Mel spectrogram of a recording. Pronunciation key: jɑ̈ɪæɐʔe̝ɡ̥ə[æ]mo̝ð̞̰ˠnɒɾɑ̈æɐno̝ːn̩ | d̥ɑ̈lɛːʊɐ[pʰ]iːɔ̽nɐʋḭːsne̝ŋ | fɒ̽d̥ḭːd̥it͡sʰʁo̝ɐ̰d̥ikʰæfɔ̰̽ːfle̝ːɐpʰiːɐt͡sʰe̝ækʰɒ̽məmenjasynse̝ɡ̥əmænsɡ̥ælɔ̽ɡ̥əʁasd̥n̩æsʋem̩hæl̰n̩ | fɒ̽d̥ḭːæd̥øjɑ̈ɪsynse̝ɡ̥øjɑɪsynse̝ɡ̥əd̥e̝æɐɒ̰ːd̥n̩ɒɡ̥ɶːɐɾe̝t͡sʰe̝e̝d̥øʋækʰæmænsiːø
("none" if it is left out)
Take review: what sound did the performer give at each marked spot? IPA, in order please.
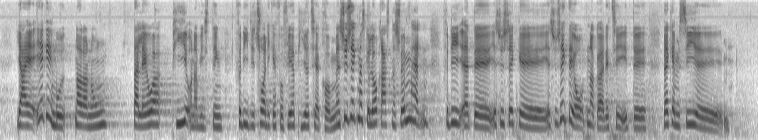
i, pʰ

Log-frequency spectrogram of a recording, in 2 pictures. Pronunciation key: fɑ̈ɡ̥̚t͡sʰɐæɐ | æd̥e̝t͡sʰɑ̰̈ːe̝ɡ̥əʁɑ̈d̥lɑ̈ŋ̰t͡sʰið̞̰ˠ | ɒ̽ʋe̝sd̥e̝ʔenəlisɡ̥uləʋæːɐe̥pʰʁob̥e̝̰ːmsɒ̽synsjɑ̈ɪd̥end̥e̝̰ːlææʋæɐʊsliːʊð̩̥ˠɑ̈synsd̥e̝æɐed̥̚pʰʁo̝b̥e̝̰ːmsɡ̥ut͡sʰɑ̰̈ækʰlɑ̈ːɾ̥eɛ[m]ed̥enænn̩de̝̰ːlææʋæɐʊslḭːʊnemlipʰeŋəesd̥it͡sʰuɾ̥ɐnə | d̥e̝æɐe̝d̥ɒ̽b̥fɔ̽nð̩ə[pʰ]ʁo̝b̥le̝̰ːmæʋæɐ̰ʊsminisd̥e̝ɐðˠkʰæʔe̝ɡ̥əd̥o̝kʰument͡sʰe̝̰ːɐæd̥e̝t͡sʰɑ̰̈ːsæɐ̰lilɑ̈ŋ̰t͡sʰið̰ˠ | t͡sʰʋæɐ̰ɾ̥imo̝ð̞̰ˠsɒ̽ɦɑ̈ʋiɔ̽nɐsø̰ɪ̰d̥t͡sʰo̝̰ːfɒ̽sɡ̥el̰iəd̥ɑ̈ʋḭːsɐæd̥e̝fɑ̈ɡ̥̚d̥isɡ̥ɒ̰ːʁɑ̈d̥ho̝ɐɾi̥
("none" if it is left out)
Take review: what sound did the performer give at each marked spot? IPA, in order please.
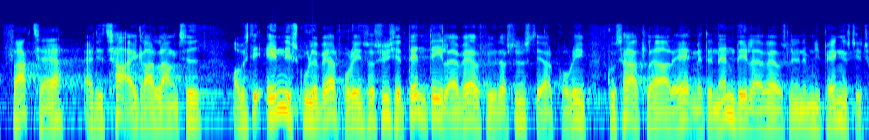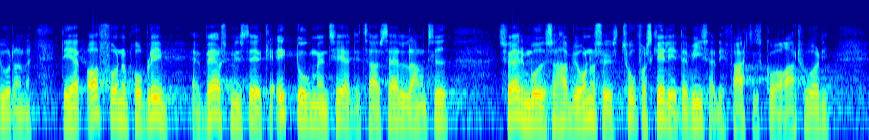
m, pʰ

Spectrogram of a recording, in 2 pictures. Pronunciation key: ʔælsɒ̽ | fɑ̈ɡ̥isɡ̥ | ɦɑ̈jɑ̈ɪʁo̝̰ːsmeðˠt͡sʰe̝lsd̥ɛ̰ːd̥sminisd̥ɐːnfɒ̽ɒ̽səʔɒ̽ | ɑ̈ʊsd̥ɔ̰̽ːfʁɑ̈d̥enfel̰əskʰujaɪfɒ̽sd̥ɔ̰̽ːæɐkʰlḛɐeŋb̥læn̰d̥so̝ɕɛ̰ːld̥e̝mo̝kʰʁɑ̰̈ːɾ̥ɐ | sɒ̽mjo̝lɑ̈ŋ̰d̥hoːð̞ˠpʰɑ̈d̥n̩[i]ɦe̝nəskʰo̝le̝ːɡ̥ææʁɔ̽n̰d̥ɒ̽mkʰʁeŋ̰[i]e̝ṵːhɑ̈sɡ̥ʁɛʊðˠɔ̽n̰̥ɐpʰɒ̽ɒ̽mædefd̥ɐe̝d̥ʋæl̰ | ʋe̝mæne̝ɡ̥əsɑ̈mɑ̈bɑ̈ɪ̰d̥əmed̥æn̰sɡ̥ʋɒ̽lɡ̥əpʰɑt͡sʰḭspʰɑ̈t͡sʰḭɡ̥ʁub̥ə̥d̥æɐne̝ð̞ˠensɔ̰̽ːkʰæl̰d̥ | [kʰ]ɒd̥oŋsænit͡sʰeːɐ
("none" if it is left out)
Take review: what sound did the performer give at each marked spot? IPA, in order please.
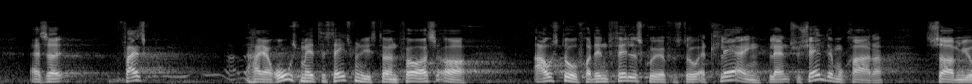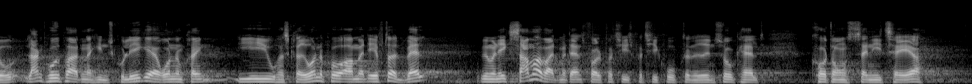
æ, i, kʰ

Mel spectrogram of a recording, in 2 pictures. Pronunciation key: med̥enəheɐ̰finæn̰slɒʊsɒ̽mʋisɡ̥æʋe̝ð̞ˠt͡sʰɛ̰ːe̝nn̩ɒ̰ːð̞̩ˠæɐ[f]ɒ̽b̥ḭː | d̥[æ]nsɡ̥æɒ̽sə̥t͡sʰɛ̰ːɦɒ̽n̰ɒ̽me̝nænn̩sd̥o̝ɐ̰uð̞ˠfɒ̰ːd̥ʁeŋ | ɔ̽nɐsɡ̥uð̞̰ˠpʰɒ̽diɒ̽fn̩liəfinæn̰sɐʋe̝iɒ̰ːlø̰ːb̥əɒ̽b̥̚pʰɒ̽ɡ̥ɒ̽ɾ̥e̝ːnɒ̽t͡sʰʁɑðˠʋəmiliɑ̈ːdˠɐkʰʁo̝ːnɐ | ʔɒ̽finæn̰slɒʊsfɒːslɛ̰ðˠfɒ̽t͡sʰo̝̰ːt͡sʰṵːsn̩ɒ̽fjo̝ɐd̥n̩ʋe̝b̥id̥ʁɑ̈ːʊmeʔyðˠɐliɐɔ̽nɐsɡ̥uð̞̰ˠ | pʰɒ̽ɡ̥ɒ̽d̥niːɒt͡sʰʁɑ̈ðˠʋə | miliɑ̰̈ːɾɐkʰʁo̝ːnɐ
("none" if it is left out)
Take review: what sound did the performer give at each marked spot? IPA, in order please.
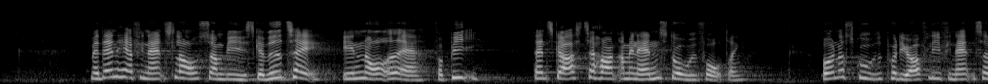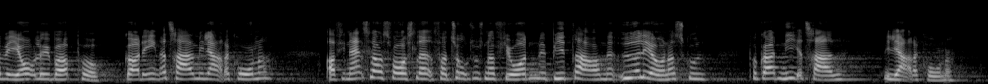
f, e

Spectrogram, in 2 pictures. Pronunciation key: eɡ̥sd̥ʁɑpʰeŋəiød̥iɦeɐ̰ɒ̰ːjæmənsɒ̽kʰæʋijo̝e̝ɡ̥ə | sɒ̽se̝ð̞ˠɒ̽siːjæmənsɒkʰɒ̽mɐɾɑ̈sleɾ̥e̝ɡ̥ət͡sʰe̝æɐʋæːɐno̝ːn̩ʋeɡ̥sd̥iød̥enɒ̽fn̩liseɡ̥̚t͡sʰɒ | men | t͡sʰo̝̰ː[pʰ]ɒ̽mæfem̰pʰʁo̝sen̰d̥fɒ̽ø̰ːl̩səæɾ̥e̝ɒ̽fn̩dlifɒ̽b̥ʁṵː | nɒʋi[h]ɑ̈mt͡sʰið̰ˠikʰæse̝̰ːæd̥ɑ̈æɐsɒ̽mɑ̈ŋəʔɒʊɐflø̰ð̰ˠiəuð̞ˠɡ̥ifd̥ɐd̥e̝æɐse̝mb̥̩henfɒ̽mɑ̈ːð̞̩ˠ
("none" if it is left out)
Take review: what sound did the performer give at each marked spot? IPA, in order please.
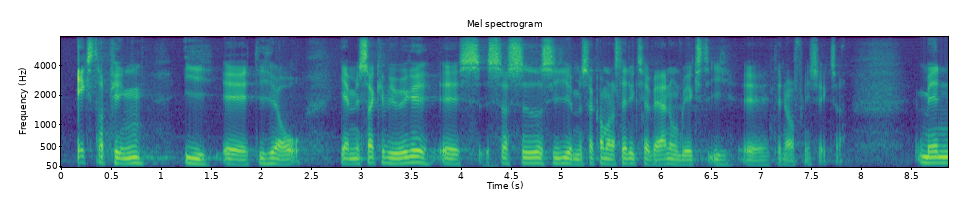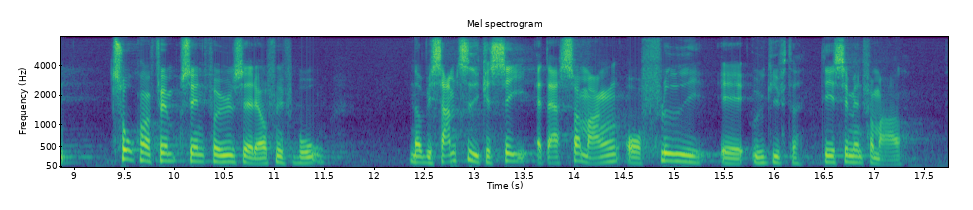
kʰ, s

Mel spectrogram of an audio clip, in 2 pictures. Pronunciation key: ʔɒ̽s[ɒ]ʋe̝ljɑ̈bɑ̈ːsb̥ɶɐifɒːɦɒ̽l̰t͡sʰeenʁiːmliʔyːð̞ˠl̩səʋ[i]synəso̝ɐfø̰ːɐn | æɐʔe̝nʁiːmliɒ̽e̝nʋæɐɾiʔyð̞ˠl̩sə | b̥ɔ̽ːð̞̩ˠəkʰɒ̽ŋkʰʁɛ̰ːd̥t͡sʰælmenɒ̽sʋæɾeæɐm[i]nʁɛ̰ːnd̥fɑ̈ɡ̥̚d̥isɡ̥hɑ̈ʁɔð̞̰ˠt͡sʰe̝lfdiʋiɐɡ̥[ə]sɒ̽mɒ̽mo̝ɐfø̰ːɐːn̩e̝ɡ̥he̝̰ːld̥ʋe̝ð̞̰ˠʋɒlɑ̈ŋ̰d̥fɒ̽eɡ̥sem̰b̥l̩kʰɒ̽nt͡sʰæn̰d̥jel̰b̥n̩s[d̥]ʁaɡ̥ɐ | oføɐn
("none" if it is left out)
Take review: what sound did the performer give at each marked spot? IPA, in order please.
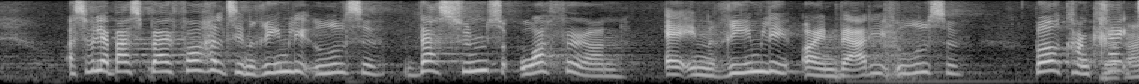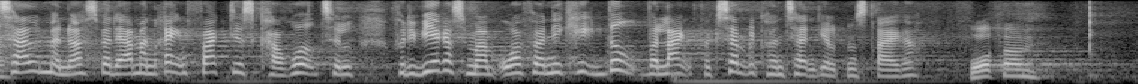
ɒ, æ, æ, ɐ, d̥

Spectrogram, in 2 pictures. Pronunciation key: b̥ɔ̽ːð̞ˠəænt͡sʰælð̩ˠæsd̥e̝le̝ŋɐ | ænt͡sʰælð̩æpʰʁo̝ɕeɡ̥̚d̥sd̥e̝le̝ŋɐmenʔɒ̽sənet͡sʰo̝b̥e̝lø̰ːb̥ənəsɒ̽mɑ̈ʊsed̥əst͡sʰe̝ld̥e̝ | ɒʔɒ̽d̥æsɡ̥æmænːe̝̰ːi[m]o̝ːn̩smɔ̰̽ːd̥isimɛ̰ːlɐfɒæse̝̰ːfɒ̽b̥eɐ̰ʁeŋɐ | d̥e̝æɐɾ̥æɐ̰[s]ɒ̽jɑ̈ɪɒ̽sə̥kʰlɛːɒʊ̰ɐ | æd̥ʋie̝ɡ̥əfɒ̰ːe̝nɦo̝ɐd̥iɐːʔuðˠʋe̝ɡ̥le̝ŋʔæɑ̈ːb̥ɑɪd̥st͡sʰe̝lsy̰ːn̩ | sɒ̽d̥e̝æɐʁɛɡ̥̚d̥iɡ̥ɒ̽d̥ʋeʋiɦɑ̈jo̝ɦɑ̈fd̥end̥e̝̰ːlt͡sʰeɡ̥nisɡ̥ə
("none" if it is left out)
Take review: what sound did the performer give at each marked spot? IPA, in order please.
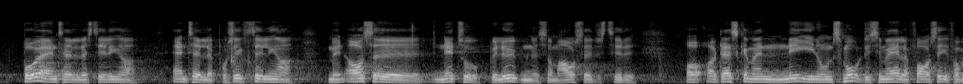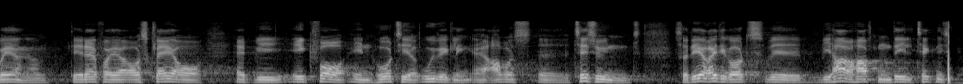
n, f

